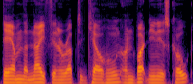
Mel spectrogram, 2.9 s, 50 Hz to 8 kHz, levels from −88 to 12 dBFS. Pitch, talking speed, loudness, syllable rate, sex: 115 Hz, 165 wpm, -19 LUFS, 5.7 syllables/s, male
